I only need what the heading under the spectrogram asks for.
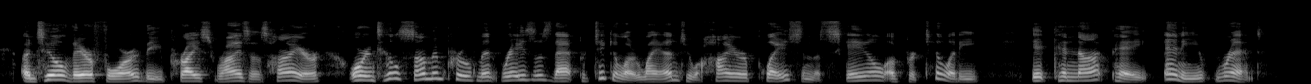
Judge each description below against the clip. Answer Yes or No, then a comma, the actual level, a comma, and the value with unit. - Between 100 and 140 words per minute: Yes, slow, 135 wpm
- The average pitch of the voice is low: No, medium, 175 Hz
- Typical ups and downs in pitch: No, wide, 5.7 semitones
